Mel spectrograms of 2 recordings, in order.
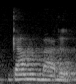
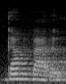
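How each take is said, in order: The two takes are said the same way.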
